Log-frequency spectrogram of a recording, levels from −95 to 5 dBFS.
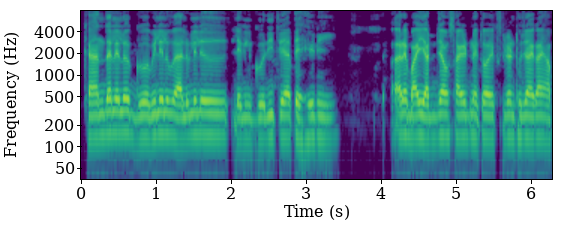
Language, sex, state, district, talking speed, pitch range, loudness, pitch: Hindi, male, Uttar Pradesh, Deoria, 265 wpm, 135-145 Hz, -18 LUFS, 140 Hz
